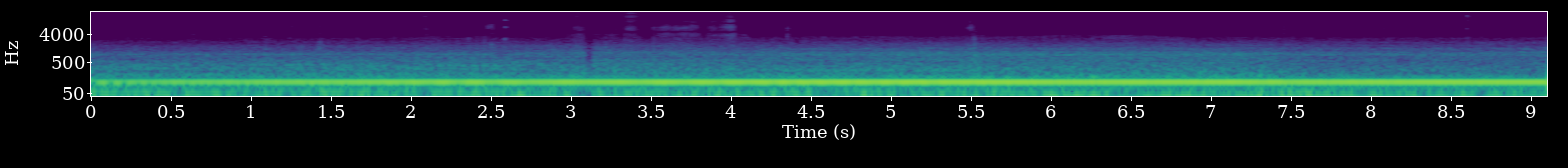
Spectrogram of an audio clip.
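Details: 2018 Honda Accord Sport 1.5T, steady deep hum constantly under the engine note; abnormal drone, source not yet identified.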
